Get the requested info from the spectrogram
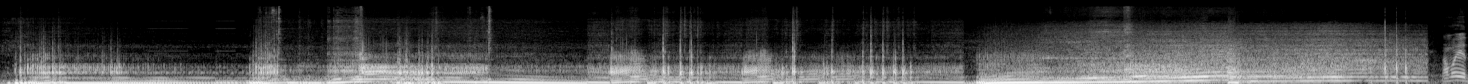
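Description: Cupra Ateca 2.0 TSI turbocharged four-cylinder revved through its exhaust: a series of revs rising and falling, and a longer climb about ten seconds in that drops back near the end. Crackles and pops as the revs fall off.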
